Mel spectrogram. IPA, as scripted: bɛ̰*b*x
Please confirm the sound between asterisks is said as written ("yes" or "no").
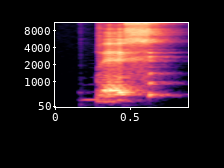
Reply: no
